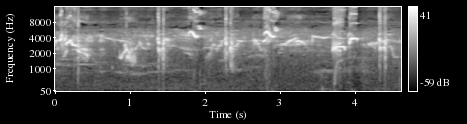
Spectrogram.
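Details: Short stretch of kacer gacor door song from an oriental magpie-robin: smooth, wavering whistles between loud clicks and rasping chips, steady and unbroken.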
